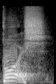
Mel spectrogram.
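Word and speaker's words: בוש: So I did some Hebrew word study about ashamed Like bush. It's pronounced like a bush.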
